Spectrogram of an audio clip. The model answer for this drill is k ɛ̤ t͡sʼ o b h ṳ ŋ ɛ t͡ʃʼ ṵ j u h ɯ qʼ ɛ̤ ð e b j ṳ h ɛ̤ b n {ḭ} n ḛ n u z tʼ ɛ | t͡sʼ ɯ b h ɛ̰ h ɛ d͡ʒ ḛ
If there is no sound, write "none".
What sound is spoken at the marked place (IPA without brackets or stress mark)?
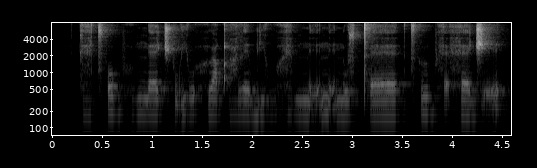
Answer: ḛ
